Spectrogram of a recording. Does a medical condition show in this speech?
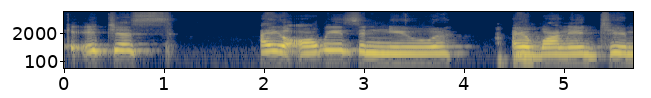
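Yes: traumatic brain injury; still slows things.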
